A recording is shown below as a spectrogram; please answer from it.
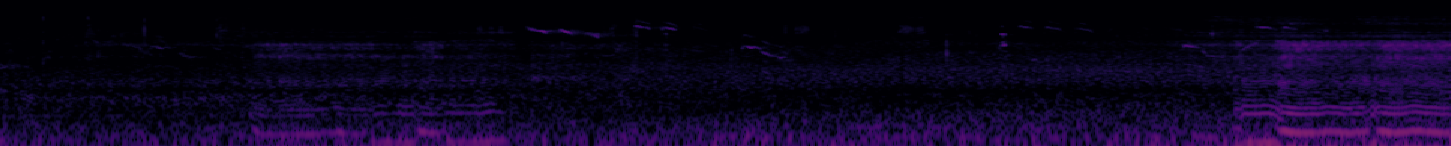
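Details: A Caucasian Shepherd Dog, heard on a morning outside the house, snores in heavy, low rumbling breaths, some buzzy and tonal, growing louder near the end; faint high chirps, possibly small birds, briefly in the background.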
